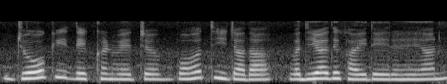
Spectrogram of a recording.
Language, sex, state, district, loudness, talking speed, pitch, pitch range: Punjabi, female, Punjab, Kapurthala, -16 LUFS, 160 wpm, 245 Hz, 235-270 Hz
